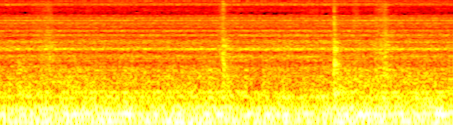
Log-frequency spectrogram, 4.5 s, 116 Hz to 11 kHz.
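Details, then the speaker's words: Zhukovsky gas heating boiler made in 1997: light grunting rumble from the gas burner and unstable combustion, unchanged when the damper is closed; it appears as gas is added. Cause unclear. "Но вот я допустим сейчас слышу какое-то такое легкое похрюкивание то есть шум горелки газа и шум какой-то нестабильности горения"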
